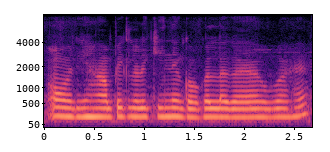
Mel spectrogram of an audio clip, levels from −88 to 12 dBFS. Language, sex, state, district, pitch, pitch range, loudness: Hindi, female, Chhattisgarh, Bilaspur, 185 Hz, 180-190 Hz, -13 LUFS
